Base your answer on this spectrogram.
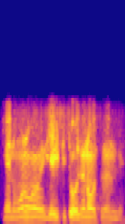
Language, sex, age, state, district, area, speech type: Telugu, male, 45-60, Andhra Pradesh, Kakinada, urban, conversation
